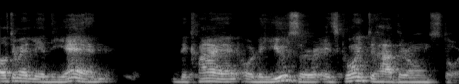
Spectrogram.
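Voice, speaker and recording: This man speaks at a fairly quick pace and sounds somewhat breathy. His pitch varies in an ordinary way. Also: medium pitch for a man. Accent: Puerto Rican. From Puerto Rico. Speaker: architect. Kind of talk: interview. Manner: hesitant, with many fillers.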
